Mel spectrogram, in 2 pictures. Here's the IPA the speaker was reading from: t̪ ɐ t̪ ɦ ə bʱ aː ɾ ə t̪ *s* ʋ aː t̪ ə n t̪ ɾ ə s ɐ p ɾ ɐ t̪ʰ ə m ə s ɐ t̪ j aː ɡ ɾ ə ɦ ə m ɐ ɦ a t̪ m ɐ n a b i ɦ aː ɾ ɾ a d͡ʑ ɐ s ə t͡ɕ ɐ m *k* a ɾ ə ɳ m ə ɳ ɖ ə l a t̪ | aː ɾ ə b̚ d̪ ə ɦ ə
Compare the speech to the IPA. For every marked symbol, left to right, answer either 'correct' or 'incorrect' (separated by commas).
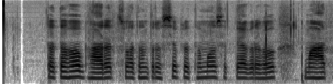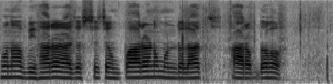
correct, incorrect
